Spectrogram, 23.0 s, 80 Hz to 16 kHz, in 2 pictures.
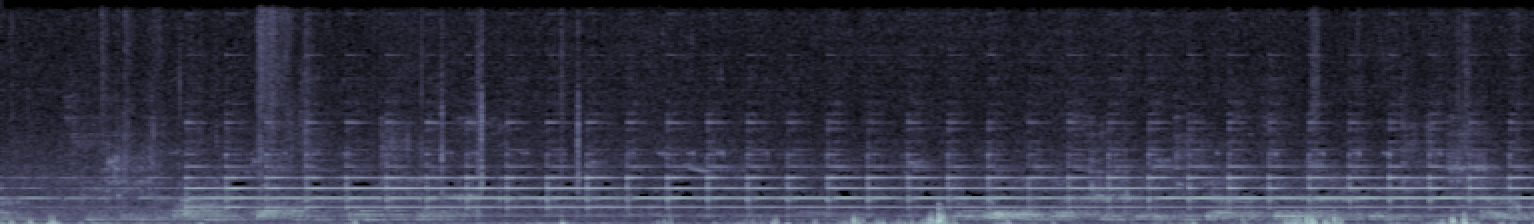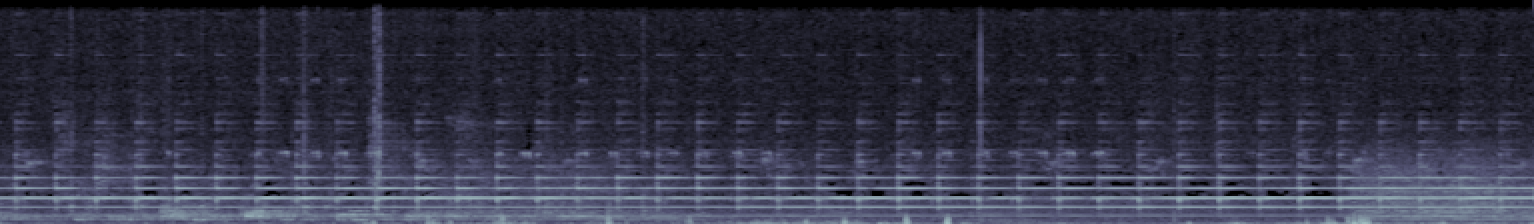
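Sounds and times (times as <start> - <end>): steady high-pitched ringing: 0.0 - 23.0
distant train air horn: 21.6 - 23.0.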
